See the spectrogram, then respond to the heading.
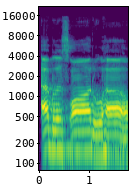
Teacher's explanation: با حروف قلقلہ میں سے ہے، یہاں پر قلقلہ صغیرہ ہوگا، صاد کو ایک الف کے برابر کھینچ کر کے پڑھیں گے اور یہ حروف مستعلیہ میں سے ہے، اس لیے موٹا کر کے پڑھا جائے گا۔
